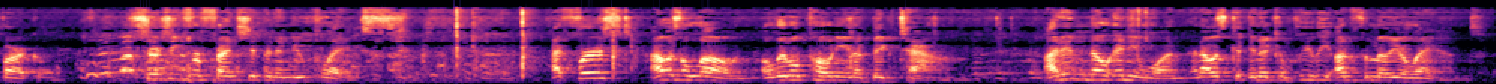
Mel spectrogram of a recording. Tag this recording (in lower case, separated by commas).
speech, narration, male speech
